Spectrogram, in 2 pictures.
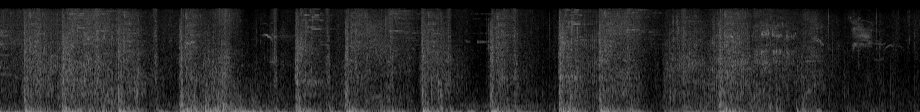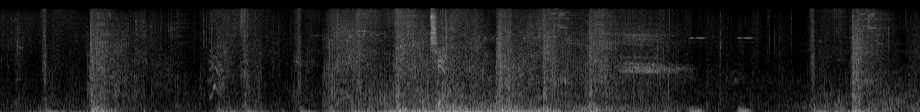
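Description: Magic spells burst with sharp crackling blasts.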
